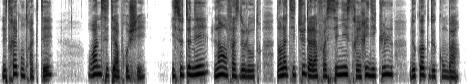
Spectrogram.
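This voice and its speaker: A woman reading a novel aloud as narrator, in calm, even storytelling. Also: mid-range voice, normal speed, gravelly, dry recording, studio quality. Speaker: audiobook narrator.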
